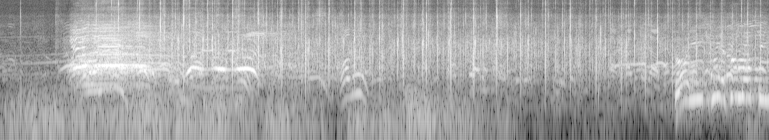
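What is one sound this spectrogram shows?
A crowd cheers loudly in the open air.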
